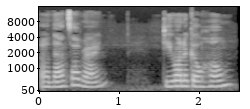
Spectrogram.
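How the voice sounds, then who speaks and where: A woman playing a considerate telephone office supervisor in an old-time radio drama, composed and quietly directive. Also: fairly high pitch, steady tone, normal speed, lightly acted.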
